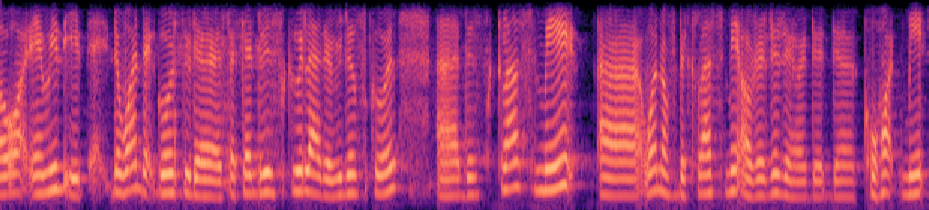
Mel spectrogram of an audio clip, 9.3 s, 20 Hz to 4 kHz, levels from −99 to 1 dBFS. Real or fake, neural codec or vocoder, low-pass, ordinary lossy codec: fake; codec, 16 kHz, 8 kbps, FunCodec, trained on LibriTTS, 25 frames a second; 3.6 kHz; Opus, 64 kbps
